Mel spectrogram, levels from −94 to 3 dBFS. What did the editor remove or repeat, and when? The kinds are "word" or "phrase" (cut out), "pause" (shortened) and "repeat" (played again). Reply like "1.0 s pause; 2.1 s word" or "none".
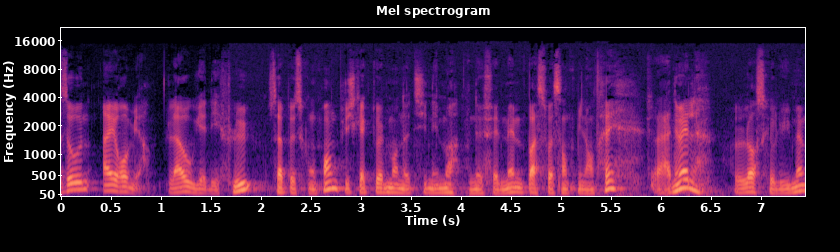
none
